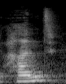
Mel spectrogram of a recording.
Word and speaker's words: Hand: notice I'm pronouncing it hunt and not H so the D at the end of a syllable sounds mostly like a t so Gip de hun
